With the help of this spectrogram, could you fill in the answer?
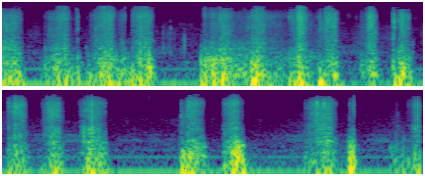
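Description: A gloved hand rubs its fingers across silver-side reversible plastic sequin fabric, flipping the sequins over to pink. Bright, scratchy rustling swipes come in irregular bursts over a quiet, steady low hum.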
